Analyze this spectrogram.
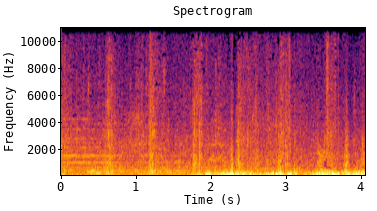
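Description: Boots of marching soldiers stamp in step on cobblestones.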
